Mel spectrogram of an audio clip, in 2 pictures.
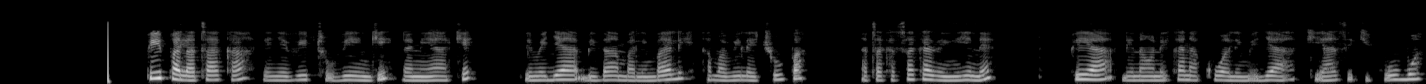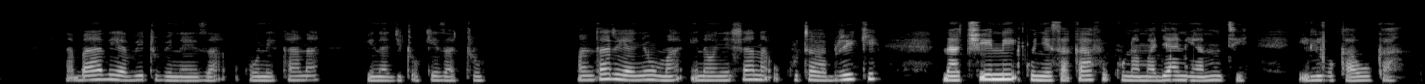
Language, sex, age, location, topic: Swahili, female, 25-35, Nairobi, health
